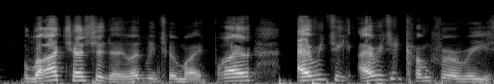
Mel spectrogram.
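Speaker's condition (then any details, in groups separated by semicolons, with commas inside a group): Voice box damage, traumatic brain injury; voice box partially damaged by fireman's trach tube, traumatic brain injury from smoke inhalation in fire; difficulty talking, lost singing voice, slight speech impediment, listeners misjudge as mentally impaired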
